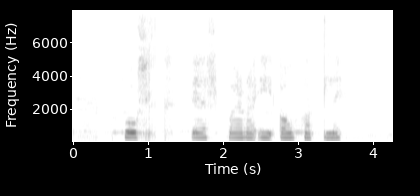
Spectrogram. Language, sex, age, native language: Icelandic, female, 8, Icelandic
